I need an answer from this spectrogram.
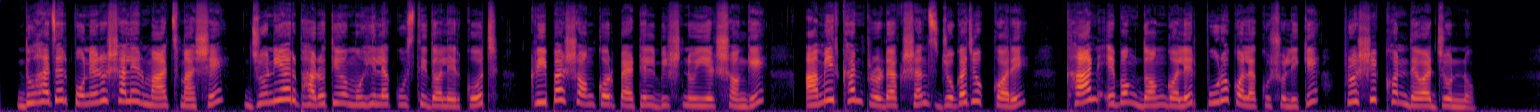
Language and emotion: Bengali, neutral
